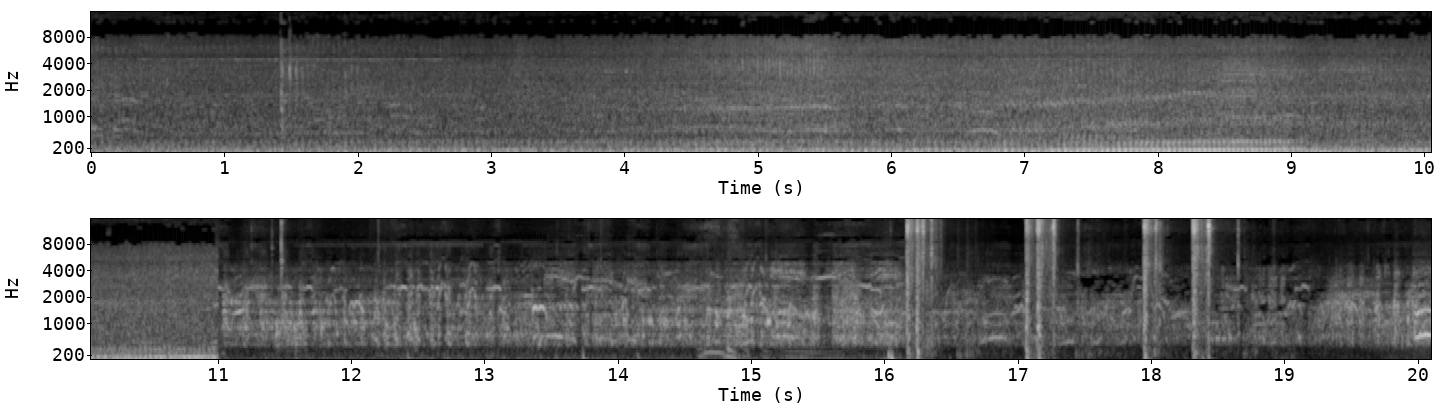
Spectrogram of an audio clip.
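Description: A flock of geese honking in flight, many birds calling over one another. For the first ten seconds or so a heavy low rumble that swells and fades all but covers the calls. After a cut the honking is clear, with a few sharp clicks a little later.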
